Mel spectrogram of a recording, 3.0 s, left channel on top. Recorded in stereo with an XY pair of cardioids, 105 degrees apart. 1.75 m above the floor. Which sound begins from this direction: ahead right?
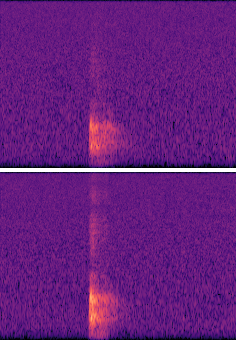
A whoosh, at 1.1 s.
